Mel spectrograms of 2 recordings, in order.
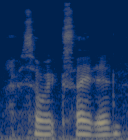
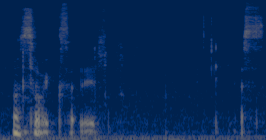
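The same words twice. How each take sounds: First: Said in the usual way. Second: Breathy, sighing whisper of delight; sighed whisper. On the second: Real, not acted. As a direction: sigh the words out dreamily. Sighs it out whispered.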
